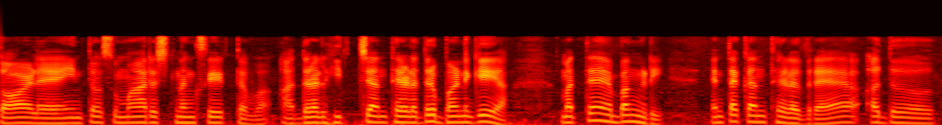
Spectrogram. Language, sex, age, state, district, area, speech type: Kannada, male, 18-30, Karnataka, Uttara Kannada, rural, spontaneous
